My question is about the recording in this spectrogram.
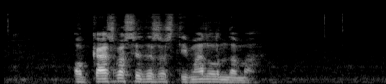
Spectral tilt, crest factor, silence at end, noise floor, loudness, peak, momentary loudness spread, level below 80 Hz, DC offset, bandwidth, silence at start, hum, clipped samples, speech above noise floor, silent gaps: -4 dB/octave; 22 dB; 1.3 s; -59 dBFS; -23 LUFS; -4 dBFS; 12 LU; -60 dBFS; under 0.1%; 11.5 kHz; 0.75 s; none; under 0.1%; 36 dB; none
